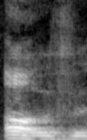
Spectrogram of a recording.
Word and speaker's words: of: Mas na hora de falar o of, lembra que a gente tem que trocar o F pelo V.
